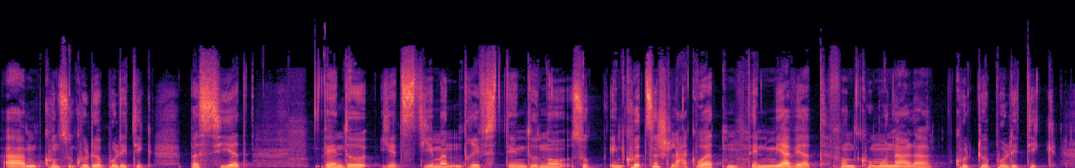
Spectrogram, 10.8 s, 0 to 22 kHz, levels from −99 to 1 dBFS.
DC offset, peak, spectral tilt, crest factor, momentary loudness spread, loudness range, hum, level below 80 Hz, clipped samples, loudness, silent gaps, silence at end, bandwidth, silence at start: under 0.1%; -2 dBFS; -4 dB/octave; 22 dB; 10 LU; 2 LU; none; -46 dBFS; under 0.1%; -23 LUFS; none; 0 s; 16 kHz; 0.05 s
